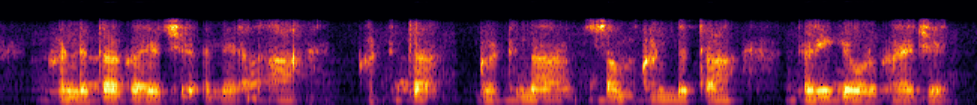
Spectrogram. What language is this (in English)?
Gujarati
